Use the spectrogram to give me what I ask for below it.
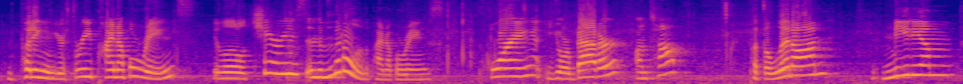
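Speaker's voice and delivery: usual speaking voice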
